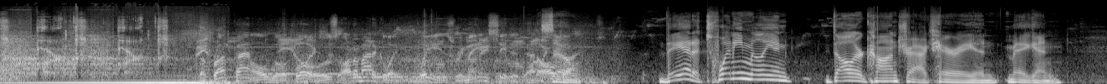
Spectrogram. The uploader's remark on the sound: podcasts live from Café Anyway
